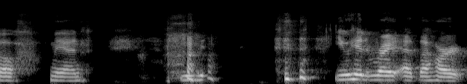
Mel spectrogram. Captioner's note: laughs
